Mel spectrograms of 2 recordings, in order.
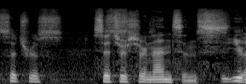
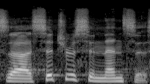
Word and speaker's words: Citrus sinensis: So that's why they call this one the Citrus Sinensis. I cannot say it either. – I'm not even trying to pronounce that. – It's Citrus Sinensis.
